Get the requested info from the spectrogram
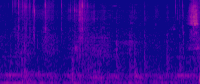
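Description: Faint handling sounds of a closed hardcover picture book being moved and slid across a table: a few soft brushes and light taps.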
